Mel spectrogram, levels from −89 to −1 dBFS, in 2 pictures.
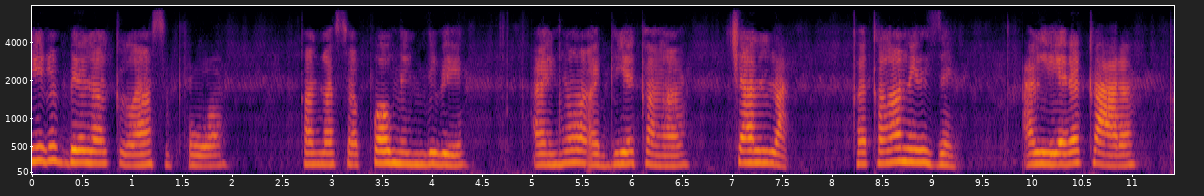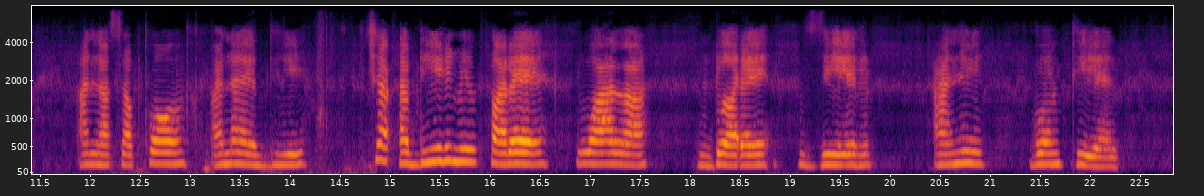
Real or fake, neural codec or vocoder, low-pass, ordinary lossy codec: fake; codec, 16 kHz, 1 kbps, FreqCodec, smaller model; 7.2 kHz; MP3, 48 kbps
